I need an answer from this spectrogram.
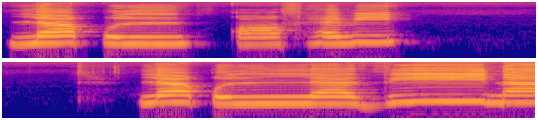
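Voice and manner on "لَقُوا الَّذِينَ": Quran recitation. Shown as a demonstration. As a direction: chant each word with its lengthening. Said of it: "زی یہاں پر ٹو counts".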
